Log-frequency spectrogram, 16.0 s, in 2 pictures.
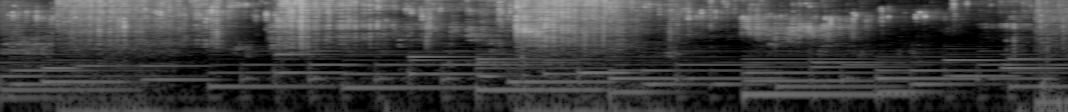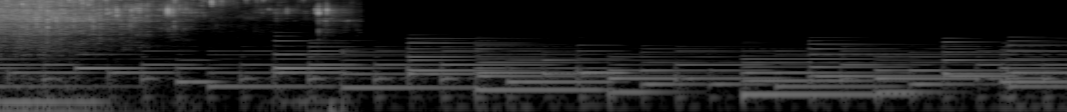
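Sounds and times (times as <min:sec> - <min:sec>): oil sizzling in a frying pan: 0:00.0 - 0:09.6
background music stepping melody: 0:00.0 - 0:10.7.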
